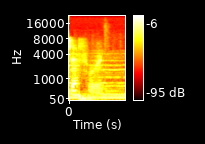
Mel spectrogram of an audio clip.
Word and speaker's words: Zephyrin: I think it's Zephyrin. Yes, the sailor said easily, hands steady on the tiller, eyes glowing faintly, bioluminescent blue. That is my name. It rhymes with seafarin.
